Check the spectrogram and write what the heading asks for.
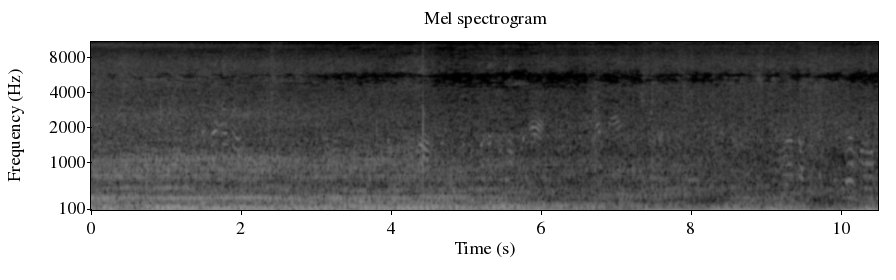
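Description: A low motor rumble runs steadily and shifts slightly in pitch, growing somewhat quieter in the second half. Faint voices sound in the background.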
